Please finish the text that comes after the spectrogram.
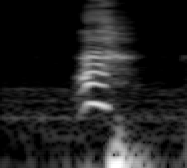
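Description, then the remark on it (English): A short, breathy yawn from a person at work: a quick voiced rise and fall with airy breath, lasting under half a second in otherwise quiet surroundings. “Do you hear me yawning?”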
